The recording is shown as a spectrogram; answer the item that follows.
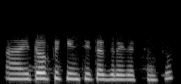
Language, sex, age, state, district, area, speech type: Sanskrit, female, 18-30, Karnataka, Uttara Kannada, rural, conversation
